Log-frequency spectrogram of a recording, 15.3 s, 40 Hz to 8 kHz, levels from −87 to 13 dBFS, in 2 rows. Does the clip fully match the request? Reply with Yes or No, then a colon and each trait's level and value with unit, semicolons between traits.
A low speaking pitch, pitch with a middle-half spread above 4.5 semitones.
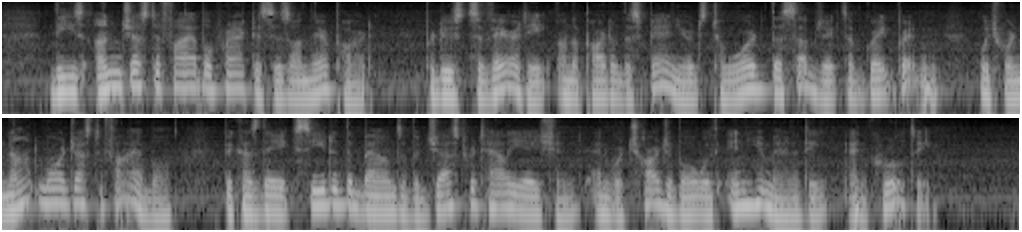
Yes: low, 105 Hz; average, 5.2 semitones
